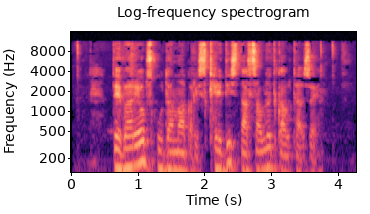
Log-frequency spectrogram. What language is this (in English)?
Georgian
